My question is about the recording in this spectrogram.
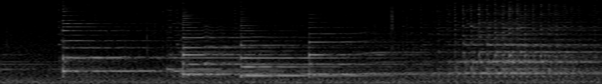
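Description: Solo pipa (Chinese lute) playing a slow melody: a few single plucked notes ring out and die away, then longer sustained notes carry through the second half.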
